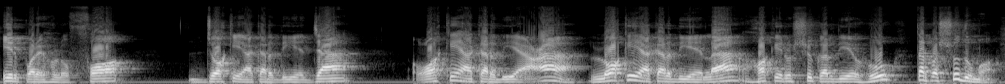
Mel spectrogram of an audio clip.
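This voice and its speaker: A man teaching Quran recitation step by step, spelling out letters slowly and now and then chanting a verse in a stretched tone. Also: mid-range voice, animated, darkish tone, reverberant.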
